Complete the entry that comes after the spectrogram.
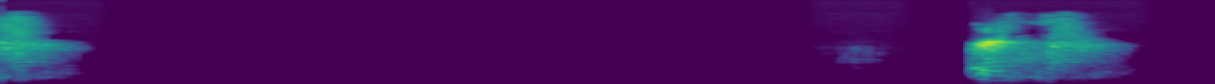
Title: loud after shower sneeze (F)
